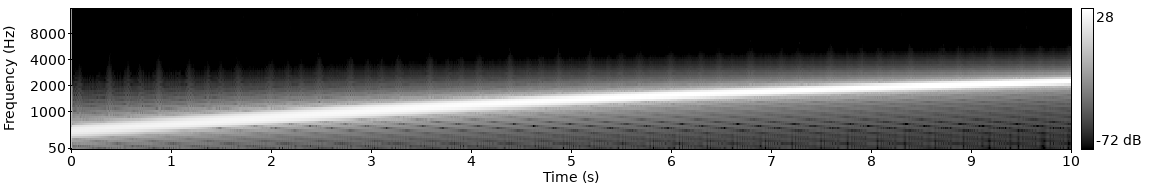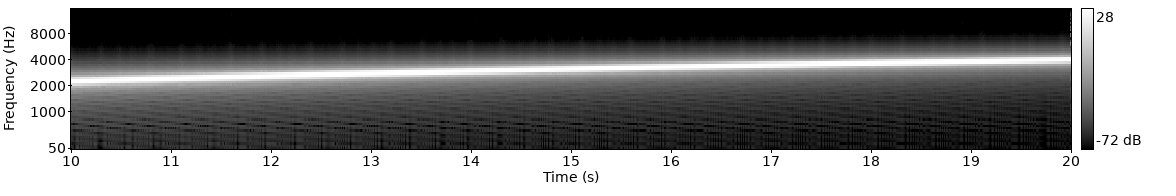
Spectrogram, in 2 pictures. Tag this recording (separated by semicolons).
assessment; audio; audiometric; ear; hearing; microphone; test; testing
